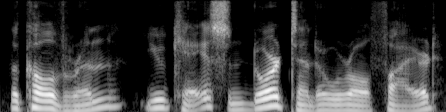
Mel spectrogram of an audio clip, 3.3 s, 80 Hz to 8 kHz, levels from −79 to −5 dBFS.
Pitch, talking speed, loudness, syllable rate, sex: 130 Hz, 160 wpm, -19 LUFS, 5.2 syllables/s, male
